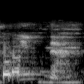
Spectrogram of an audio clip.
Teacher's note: Penyebutannya suara lari ke hidung, bukan melalui mulut, tapi suara lari ke hidung. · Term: al-khaysyum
